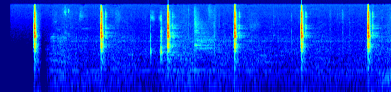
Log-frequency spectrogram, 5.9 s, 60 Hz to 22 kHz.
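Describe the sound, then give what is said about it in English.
A clock ticks sharply and evenly, six crisp ticks about a second apart, with a couple of fainter clicks slipped in between and a quiet background otherwise. “Do you hear that? Do you hear that clock? That is the sound of time ticking on a trade deal as the March 1st deadline approaches”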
